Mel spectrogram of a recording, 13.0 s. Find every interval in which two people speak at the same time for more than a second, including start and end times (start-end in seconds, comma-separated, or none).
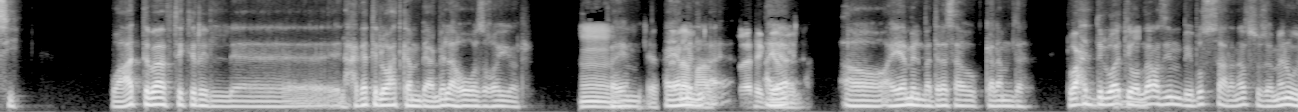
6.0-8.0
